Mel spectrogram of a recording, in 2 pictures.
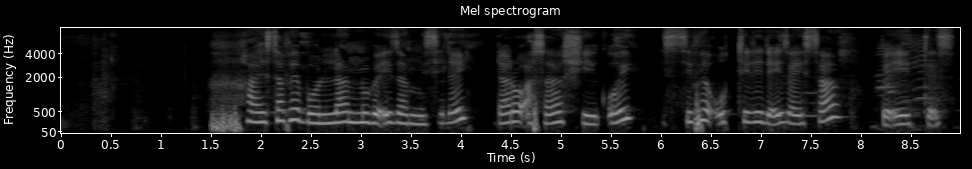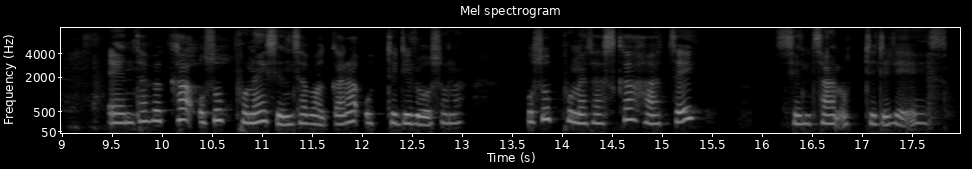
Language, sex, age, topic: Gamo, female, 25-35, government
